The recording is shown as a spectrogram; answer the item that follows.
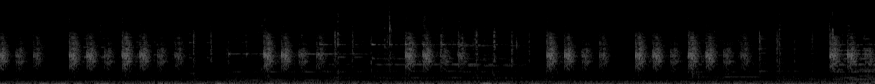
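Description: Telephone hold music: a looping beat of quick struck notes in short runs, about one run every second and a half.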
